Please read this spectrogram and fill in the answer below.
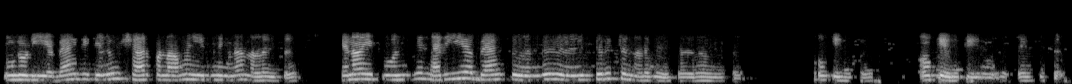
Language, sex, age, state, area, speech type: Tamil, female, 30-45, Tamil Nadu, urban, conversation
